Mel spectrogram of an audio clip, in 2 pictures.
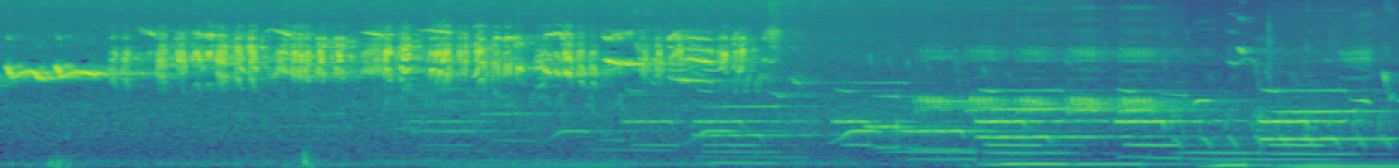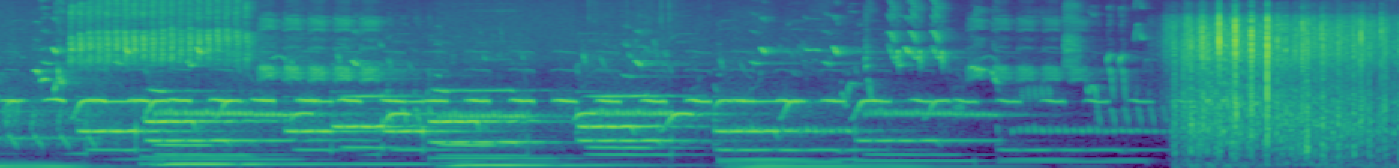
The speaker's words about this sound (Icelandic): Líklega söngur skógarþrasta dæmi söng sem bæði mótaður af umhverfi og erðum.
